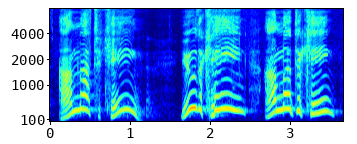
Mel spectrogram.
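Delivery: high, lightly mocked secretary voice; protesting underling. Secretary Susie refusing the king's order, protesting.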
